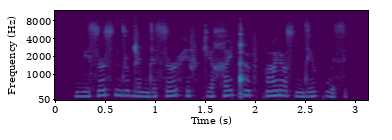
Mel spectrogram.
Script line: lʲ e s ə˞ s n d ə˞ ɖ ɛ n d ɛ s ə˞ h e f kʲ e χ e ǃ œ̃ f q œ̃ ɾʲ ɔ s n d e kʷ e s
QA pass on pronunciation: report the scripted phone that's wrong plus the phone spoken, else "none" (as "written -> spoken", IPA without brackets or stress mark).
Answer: none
